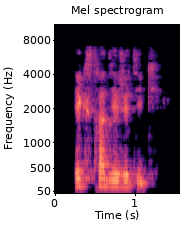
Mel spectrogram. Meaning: extradiegetic, out-of-universe
- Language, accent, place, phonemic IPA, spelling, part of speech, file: French, France, Lyon, /ɛk.stʁa.dje.ʒe.tik/, extradiégétique, adjective, LL-Q150 (fra)-extradiégétique.wav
